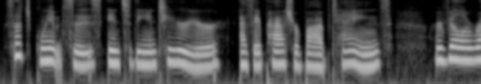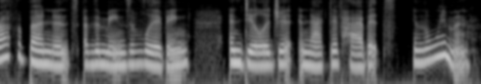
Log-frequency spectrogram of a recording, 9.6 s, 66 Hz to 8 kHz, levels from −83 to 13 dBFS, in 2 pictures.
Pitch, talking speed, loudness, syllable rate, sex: 220 Hz, 170 wpm, -18 LUFS, 5.3 syllables/s, female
